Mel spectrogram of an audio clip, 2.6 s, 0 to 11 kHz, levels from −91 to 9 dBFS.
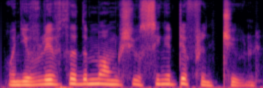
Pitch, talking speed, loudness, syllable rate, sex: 145 Hz, 250 wpm, -17 LUFS, 6.1 syllables/s, male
